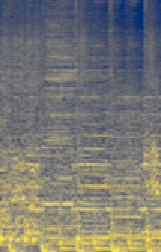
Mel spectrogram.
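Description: Rock song soundtrack with a steady beat of about two hits a second.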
